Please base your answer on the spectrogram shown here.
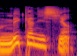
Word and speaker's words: mécanicien: Un mécanicien. Remember, I-E-N, ien. Like here, ien.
